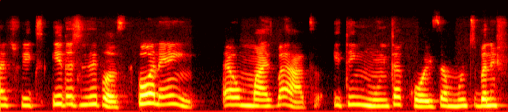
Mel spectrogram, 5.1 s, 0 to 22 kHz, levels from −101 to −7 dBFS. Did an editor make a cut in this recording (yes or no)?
yes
